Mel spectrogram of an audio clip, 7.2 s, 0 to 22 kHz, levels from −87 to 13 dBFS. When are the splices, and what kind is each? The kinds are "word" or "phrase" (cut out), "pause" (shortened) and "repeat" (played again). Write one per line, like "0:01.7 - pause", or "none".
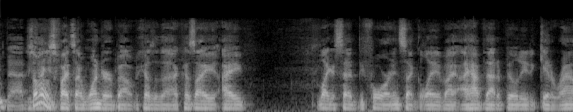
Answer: none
